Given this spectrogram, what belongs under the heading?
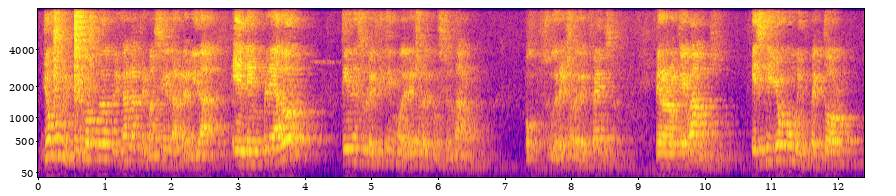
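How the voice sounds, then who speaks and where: A man from Peru teaching a law class, emphatic and animated, often checking that students follow. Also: a little high, normal speed. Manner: emphatic, animated, asks listeners if they follow. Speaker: law lecturer. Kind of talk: classroom lecture. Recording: very echoey classroom, voice far from mic, faint noise.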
